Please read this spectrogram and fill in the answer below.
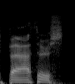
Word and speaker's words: Bathurst: When you come, you'll have to learn to pronounce baist like a local.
